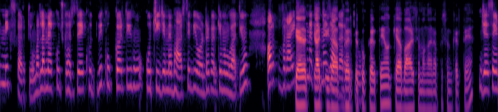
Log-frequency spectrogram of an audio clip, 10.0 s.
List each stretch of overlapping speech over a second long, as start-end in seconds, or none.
5.9-7.3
